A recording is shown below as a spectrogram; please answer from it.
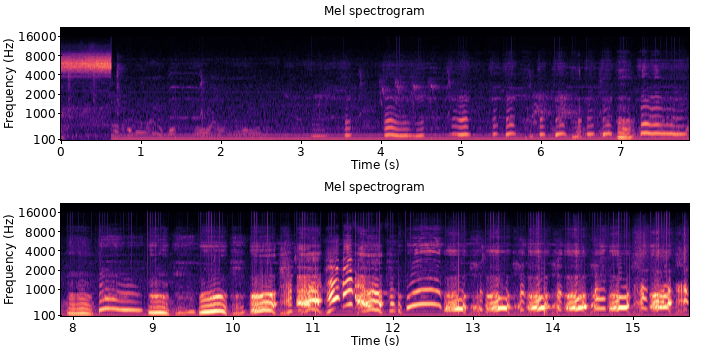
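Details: Chimpanzee pant hooting as a display of strength and dominance: soft introductory hoots grow into faster, louder breathy in-out hoots, then rising shrieks in the final seconds, over a constant low electrical hum.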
